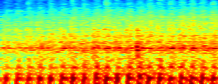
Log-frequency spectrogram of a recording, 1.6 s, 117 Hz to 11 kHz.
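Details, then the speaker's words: Cub Cadet Challenger 500 UTV (HiSun), believed to be a 2013, that won't move after a wet clutch replacement; belt is tight. In neutral, a steady single-cylinder thump at about eleven firing pulses per second, even and clean. Normal idle in neutral. "so let's fire this thing up so we're setting in neutral"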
